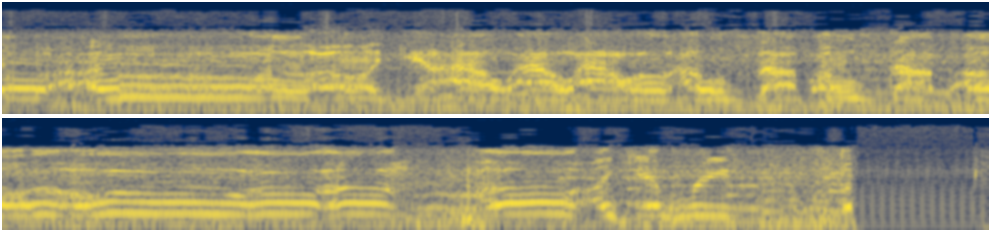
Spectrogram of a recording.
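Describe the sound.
A woman moans and wails in pain after falling off a grape-stomping platform at a vineyard on live television and landing on her neck. Her loud, wavering cries rise and fall continuously with other voices mixed in, until the sound cuts off abruptly near the end.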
